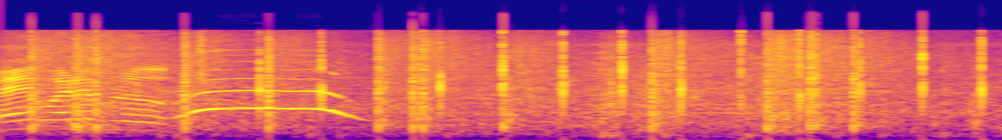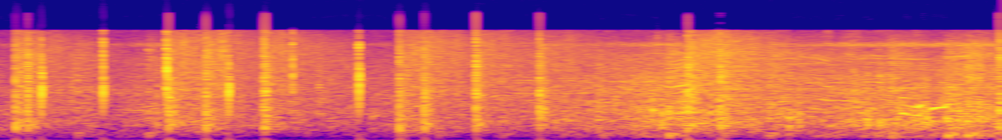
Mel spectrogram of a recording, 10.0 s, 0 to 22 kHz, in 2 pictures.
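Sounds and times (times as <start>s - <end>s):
fireworks crackling rumble: 0.0s - 10.0s
fireworks cracks and bangs: 0.0s - 10.0s.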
